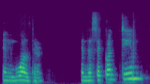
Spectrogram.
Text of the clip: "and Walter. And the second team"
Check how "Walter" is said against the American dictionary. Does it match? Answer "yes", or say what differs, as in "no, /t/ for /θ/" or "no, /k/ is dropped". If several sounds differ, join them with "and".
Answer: yes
